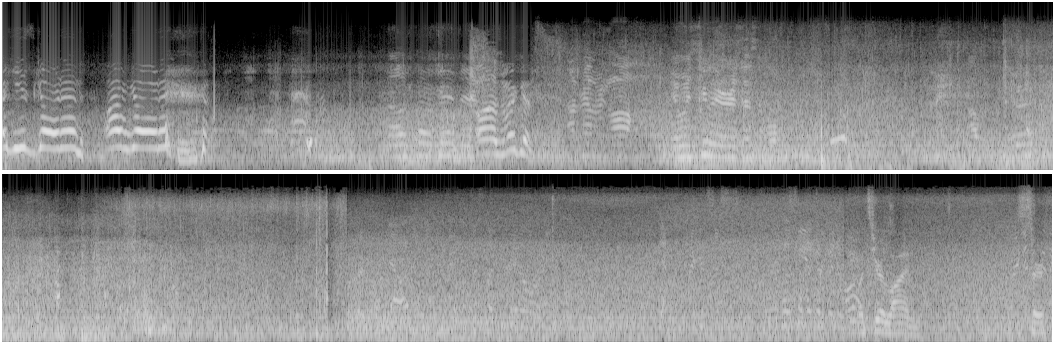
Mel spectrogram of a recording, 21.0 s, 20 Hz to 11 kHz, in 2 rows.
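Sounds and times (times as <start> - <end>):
rushing river rapids: 10.1 - 21.0.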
